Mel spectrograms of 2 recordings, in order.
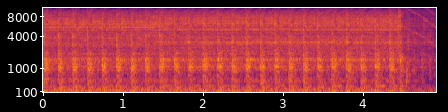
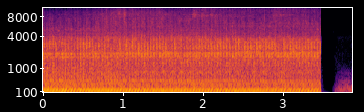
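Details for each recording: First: Kubota B2601 tractor diesel cranking steadily at about three strokes a second without firing. The fuel shutoff solenoid was unplugged to build oil pressure and fill the new oil filter after an oil change. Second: Kubota B2601 small diesel after an oil change, fuel shutoff solenoid plugged back in once oil pressure built: a steady idle with an even, rapid clatter and no odd knocks.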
